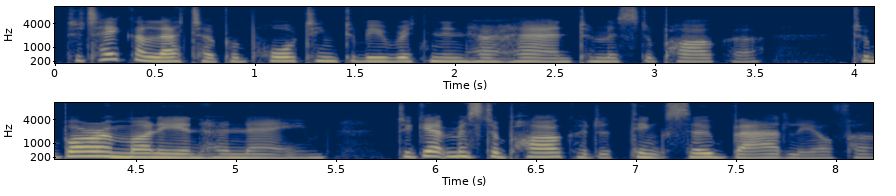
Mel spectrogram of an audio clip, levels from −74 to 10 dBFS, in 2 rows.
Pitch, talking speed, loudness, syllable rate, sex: 205 Hz, 220 wpm, -19 LUFS, 5.3 syllables/s, female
